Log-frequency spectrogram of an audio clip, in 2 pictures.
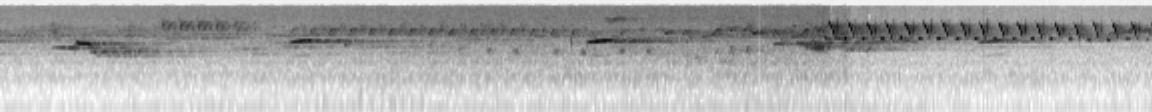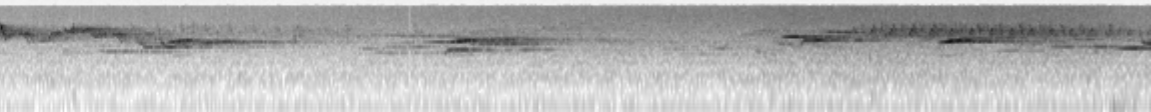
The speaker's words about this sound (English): You know, that kind of sounds like spring is coming, not exactly like right now where their birds are going away a little bit.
